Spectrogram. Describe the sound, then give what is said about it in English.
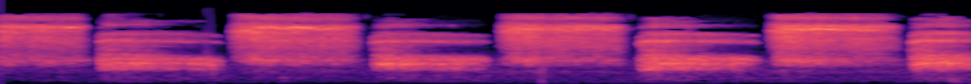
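A person demonstrates yogic pranayama breathing with a quick series of loud, hissing breaths, each under a second, alternating between inhales and exhales of slightly different tone. “So my inhale, I'm going to be an U shape, and the exhale will be an R shape, so you can hear the difference.”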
